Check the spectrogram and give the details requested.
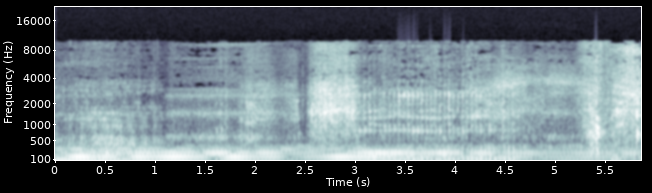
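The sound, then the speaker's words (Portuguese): A lion roars, deep and loud, in a long rumbling growl that swells in several heaving pulses over about six seconds, with no voices present. “No caminho, um leão o encontrou.”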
